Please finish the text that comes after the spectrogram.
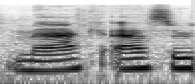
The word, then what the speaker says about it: Macaster: there I do think I'm Gonna Change Mac Aster to macaster since I am already just pronouncing it like that like Old MacDonald MC Aster now he's a farm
